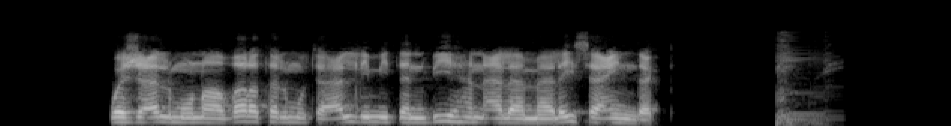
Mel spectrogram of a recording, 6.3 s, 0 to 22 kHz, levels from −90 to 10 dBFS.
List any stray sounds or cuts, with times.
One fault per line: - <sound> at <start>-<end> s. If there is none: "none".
- thud at 5.2-5.6 s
